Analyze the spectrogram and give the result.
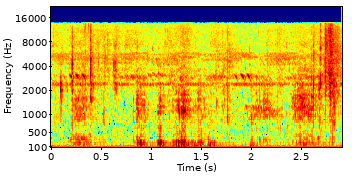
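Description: A buffalo bellows in distress during a lion attack at night, loud, rough calls amid a chaotic, noisy struggle with growling, continuous over a few seconds.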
